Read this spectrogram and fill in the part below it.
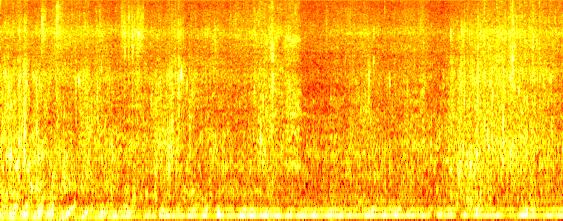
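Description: A car engine rumbles steadily as a vehicle drives through deep water.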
